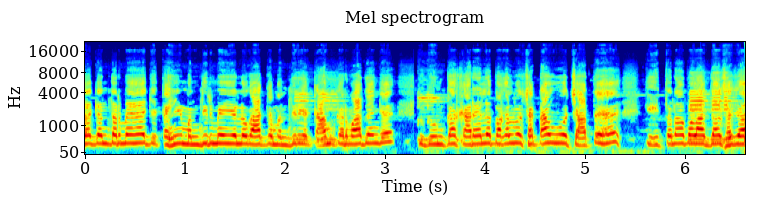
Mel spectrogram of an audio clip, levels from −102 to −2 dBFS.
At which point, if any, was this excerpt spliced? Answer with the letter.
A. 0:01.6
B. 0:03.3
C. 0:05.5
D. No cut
B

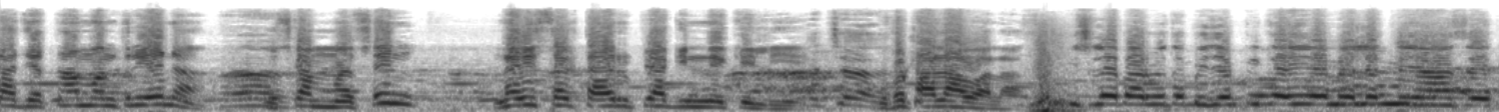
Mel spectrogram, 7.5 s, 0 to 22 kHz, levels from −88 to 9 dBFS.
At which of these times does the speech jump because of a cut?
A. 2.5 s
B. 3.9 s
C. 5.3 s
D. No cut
C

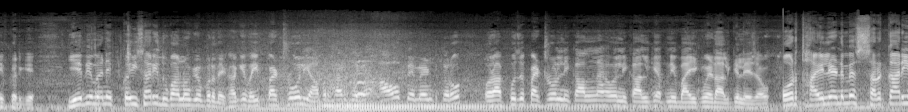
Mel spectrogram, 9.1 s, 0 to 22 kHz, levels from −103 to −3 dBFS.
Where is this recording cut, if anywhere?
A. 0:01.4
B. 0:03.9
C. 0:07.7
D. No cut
C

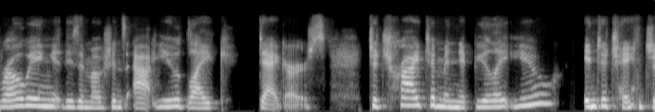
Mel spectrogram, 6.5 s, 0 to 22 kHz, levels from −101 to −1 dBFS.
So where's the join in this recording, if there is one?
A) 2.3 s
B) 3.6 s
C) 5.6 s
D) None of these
D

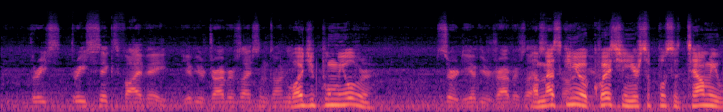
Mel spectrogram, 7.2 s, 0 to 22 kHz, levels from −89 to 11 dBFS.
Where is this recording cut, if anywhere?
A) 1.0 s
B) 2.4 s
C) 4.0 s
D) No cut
D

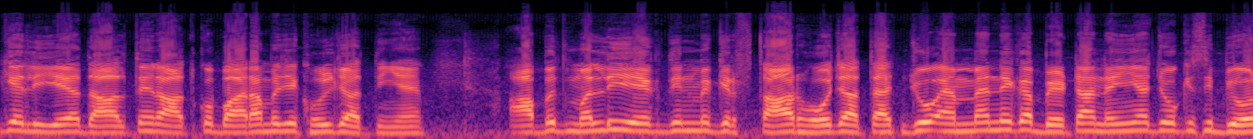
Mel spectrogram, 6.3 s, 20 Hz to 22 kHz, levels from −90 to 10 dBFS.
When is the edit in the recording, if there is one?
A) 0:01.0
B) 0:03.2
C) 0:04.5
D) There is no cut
C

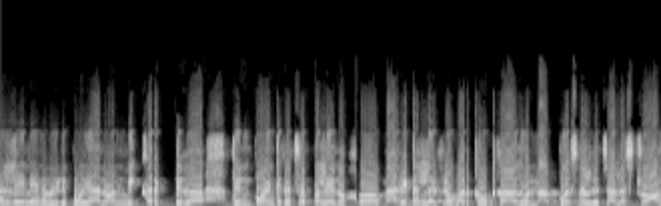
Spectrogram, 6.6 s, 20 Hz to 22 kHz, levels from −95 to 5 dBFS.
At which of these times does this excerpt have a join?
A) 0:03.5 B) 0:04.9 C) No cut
A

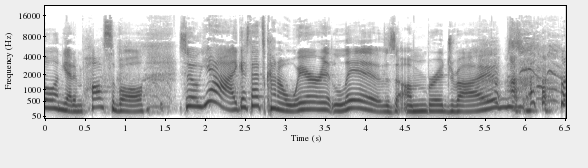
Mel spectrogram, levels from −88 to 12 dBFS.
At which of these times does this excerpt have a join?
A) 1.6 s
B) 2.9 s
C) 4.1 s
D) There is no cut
D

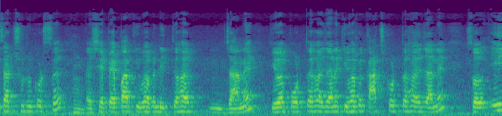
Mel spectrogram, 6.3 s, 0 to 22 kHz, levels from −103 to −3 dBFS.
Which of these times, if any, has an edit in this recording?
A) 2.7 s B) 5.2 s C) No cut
C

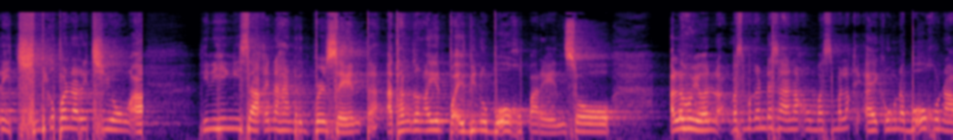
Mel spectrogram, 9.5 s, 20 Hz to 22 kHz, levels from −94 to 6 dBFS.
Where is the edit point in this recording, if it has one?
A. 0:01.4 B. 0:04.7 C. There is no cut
A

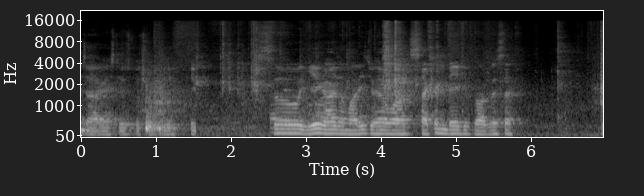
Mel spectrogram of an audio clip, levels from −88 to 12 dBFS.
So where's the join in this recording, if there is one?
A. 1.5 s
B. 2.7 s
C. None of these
A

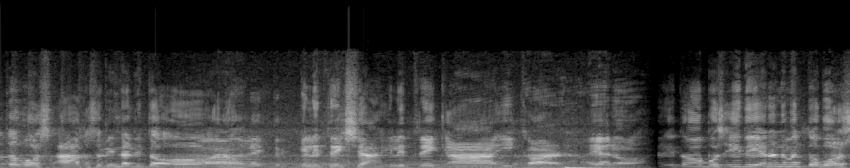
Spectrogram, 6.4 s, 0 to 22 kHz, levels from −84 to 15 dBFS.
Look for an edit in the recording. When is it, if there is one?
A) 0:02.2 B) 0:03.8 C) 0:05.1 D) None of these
C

